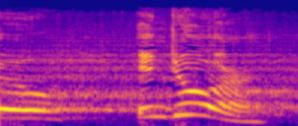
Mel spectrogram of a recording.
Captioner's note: applause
